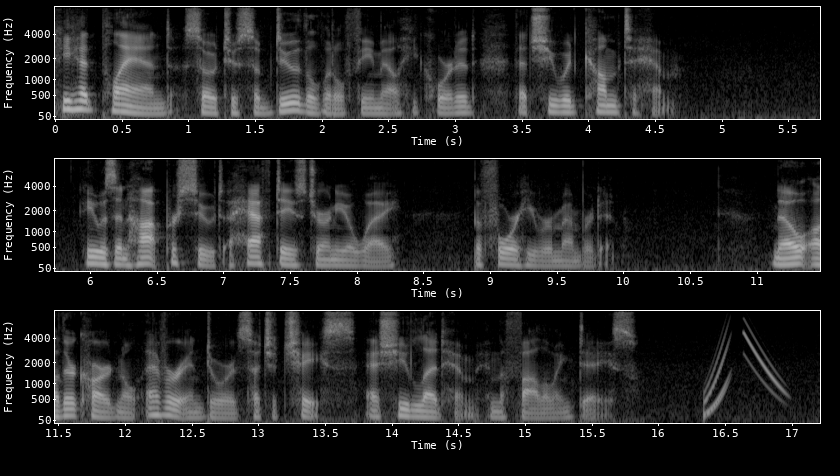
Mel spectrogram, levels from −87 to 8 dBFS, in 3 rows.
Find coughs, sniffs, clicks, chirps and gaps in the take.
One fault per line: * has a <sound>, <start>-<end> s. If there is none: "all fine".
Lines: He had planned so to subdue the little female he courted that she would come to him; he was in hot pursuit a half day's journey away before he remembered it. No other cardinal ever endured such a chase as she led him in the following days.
* has a chirp, 16.3-17.0 s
